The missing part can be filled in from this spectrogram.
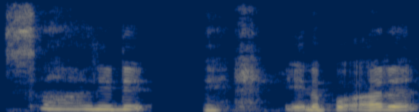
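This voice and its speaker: A man with a Tirunelveli accent playing a remorseful young husband, pleading in a hushed, tearful voice. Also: high voice, flat delivery, slow, full character voice. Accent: Tirunelveli Tamil. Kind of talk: web drama acting.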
